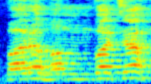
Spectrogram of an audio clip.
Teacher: विसर्ग आ रहा है, चरण की समाप्ति पे है, तो उसका उच्चारण केवल और केवल ह ही होगा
